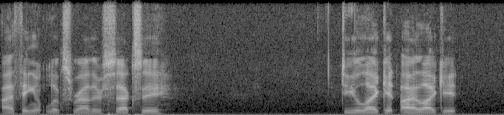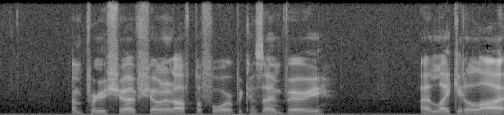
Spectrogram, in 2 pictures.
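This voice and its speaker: A quiet man speaks at a moderate pace with a fairly high pitch and a bright, sharp tone. His intonation is monotone and flat, broken by long, frequent pauses. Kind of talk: casual gameplay commentary. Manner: quiet, subdued; sarcastic.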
